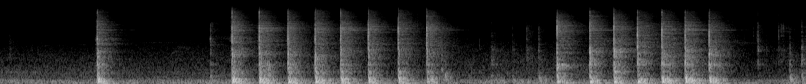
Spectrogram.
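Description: Hammer striking a tool held against the edge of an old wooden door, with sharp, ringing metal-on-metal blows: one strike, then two quick runs of about four blows a second with a short pause between them.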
